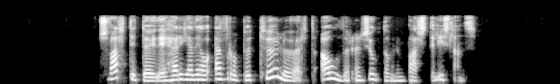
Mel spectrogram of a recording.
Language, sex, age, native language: Icelandic, female, 40-49, Icelandic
